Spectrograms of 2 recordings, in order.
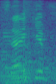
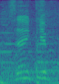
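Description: No difference in how they are said.

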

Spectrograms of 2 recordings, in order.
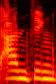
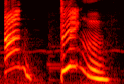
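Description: First: It is said calmly and plainly. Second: It is said loudly with full force.

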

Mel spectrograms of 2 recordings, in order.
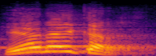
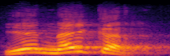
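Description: First: The negative word is reduced to nai. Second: The negative word is reduced to nai.

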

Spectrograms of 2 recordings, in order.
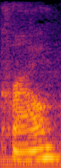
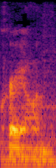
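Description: First: It is said as one syllable, like crown. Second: It is said as two syllables, cray-on. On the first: "I used to pronounce it crown when I was in elementary school" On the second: "whenever I figured out how I spelled, I was like, oh"

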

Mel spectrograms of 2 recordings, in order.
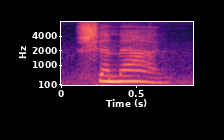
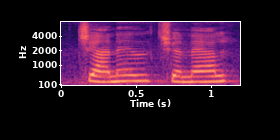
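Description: First: The word begins with an 'sh' sound. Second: The word begins with a 'ch' sound. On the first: The speaker calls it right. "No, guys, it's Chanel" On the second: The speaker calls it wrong. "call it usually Chanel"

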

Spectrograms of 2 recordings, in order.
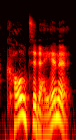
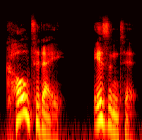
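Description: First: The tag is reduced to 'innit'. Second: The tag is said in full as 'isn't it'. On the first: It is casual, ungrammatical slang. The speaker calls it wrong. "you could in a bad English style say" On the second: It is standard, correct English. The speaker calls it right. "That's the correct way of asking this question"

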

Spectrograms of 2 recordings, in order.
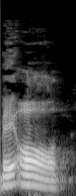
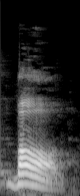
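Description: First: The name does not sound like 'ball'. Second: The name sounds like the word 'ball'.

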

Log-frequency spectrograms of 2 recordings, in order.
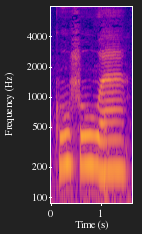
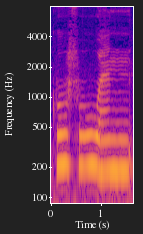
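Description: First: The word ends with a long vowel. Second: The word ends with an N sound. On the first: The reading stops at this word. "остановившись в этом месте, мы прочитаем так" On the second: The reading continues into the next word. "Продолжение, как вы слышали, я это алиф не читала"

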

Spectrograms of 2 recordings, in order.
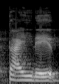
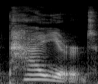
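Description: First: The word ends with a 'red' sound. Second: The word ends with an 'erd' sound. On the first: The speaker calls it wrong. "Não é tired" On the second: The speaker calls it right. "A gente pronuncia como se essas duas letras estivessem invertidas"

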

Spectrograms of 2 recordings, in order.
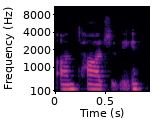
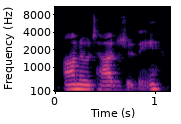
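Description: First: No extra vowel sound follows the first syllable. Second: An extra vowel sound follows the first syllable. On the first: The speaker calls it right. "but it's ontogeny" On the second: The speaker calls it wrong. "I always pronounce that incorrectly. I always want to go onotogeny"

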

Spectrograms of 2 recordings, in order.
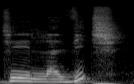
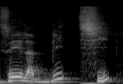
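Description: First: The name ends in a consonant sound. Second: The name ends with an added vowel, Japanese-style. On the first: "si tu le prononces vraiment" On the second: "quand tu le prononces à la façon japonaise"

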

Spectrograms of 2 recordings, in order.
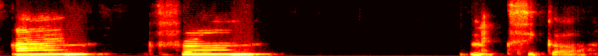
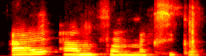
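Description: First: I am is contracted into one syllable. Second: I am is said as two full words. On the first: "si queremos hacer la contracción" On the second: "aquí pronunciamos I am from Mexico"

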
